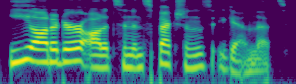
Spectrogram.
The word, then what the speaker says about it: eAuditor: We're drawing our insights from info on the e auditor audits and inspections website. That's e auditor and uh we pronounce it e auditor.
